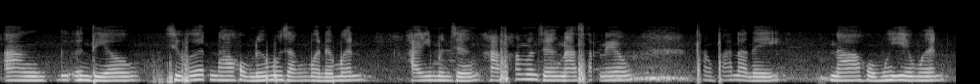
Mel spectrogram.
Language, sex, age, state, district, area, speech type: Bodo, female, 45-60, Assam, Kokrajhar, urban, spontaneous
